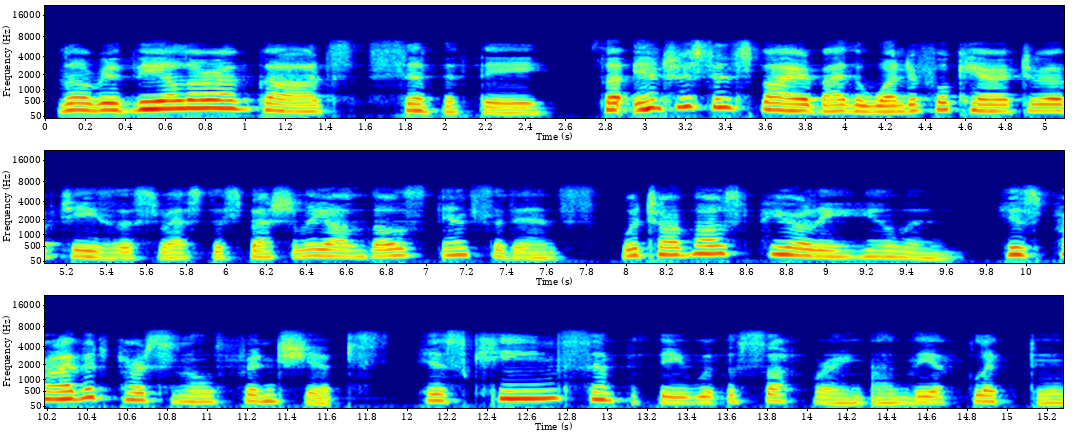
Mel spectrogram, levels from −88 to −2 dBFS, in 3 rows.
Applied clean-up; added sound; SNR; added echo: neural mask model DeepFilterNet 3.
